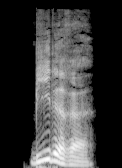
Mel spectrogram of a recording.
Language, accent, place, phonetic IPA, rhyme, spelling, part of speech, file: German, Germany, Berlin, [ˈbiːdəʁə], -iːdəʁə, biedere, adjective, De-biedere.ogg
- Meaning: inflection of bieder: 1. strong/mixed nominative/accusative feminine singular 2. strong nominative/accusative plural 3. weak nominative all-gender singular 4. weak accusative feminine/neuter singular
